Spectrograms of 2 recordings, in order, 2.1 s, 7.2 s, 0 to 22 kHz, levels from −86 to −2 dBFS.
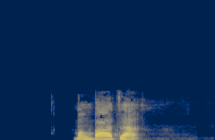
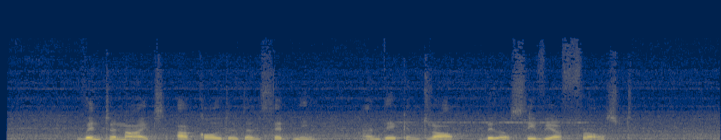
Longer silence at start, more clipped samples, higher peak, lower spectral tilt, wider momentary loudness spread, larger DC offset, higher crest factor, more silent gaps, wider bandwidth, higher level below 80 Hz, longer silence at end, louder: first, 0.75 s vs 0.05 s; neither; first, -2 dBFS vs -10 dBFS; second, -4.5 dB/octave vs -6.5 dB/octave; second, 12 LU vs 18 LU; neither; about the same, 20 dB vs 20 dB; neither; second, 8 kHz vs 16 kHz; first, -62 dBFS vs -82 dBFS; first, 0.75 s vs 0 s; first, -18 LUFS vs -30 LUFS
